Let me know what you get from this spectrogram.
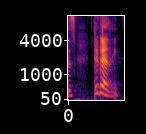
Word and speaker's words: Chittagong: I don't think we get a name for this world, but the city that he eventually ends up in is called Chittagong, I think. Is that how it's yeah. pronounced? If you were listening to the audiobook like I was, it's Chittagong.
